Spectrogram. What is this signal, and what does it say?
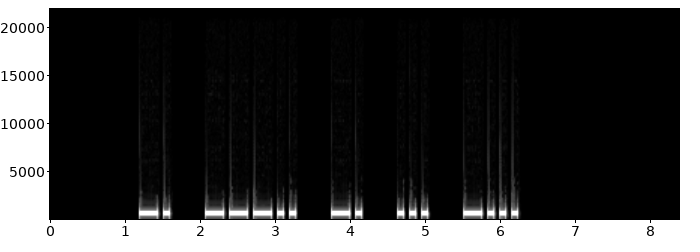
Morse code, heard as a keyed tone, about 15 wpm, spaced as for 11 wpm, 700 Hz. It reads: N8NSB
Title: USA Call Signs - 5 Characters - 2x Character Spacing - 15wpm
